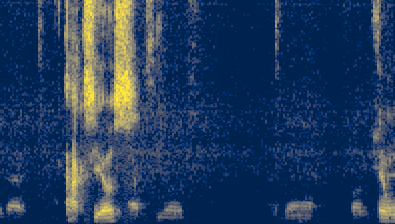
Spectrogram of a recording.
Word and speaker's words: Axios: Axios.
